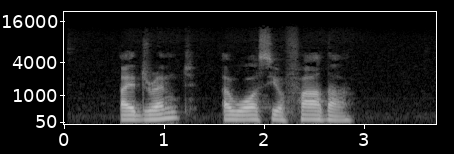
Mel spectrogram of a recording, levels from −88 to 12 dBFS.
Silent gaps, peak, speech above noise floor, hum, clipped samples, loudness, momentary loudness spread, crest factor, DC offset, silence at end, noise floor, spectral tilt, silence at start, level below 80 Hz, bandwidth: none; -6 dBFS; 43 dB; none; under 0.1%; -21 LUFS; 11 LU; 18 dB; under 0.1%; 0.85 s; -63 dBFS; -7 dB/octave; 0.55 s; -60 dBFS; 13 kHz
